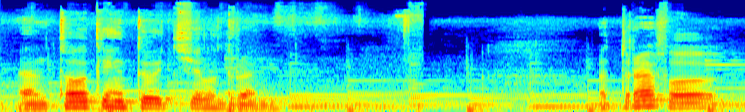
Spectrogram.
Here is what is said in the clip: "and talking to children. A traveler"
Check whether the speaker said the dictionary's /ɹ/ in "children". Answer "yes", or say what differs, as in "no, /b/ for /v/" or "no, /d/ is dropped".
yes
